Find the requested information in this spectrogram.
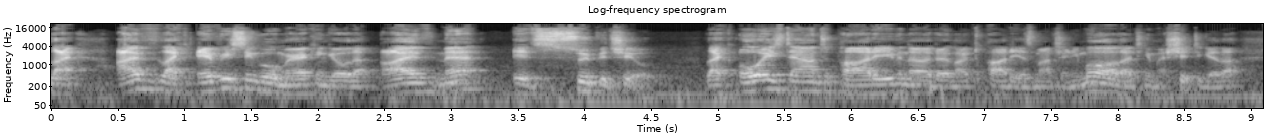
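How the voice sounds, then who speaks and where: Talking at a very fast pace with lively intonation, a man with an Australian accent is heard amid audible room echo and noticeable background noise. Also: medium pitch for a man. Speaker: social media creator. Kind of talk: casual to-camera monologue.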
